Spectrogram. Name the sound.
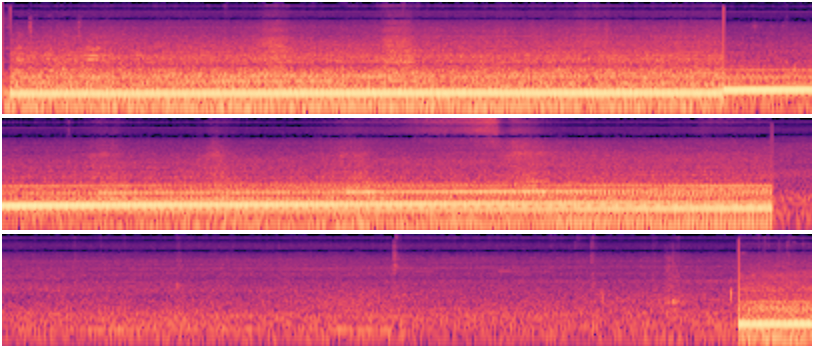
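Ford Mustang car driving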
